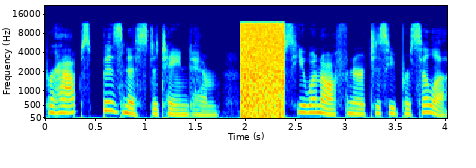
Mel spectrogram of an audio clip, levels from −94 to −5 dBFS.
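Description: From 1.95 to 2.38 s the speech is replaced by a burst of loud, harsh broadband noise. This is a case of samples built from the wrong bytes. For this stretch the reader assembles each sample incorrectly, with its bytes offset by one, swapped, or misaligned. The rapidly changing low-order bits end up as the most significant part of each value. The result is dense broadband hiss that swamps the speech.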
